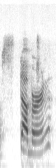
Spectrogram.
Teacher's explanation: So stress falls on the first syllable. And we don't really pronounce the O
